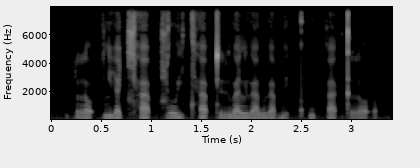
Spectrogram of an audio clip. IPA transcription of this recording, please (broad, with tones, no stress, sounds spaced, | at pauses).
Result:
p r ɔ˨˩ ʔ k l i˩˦ a̯ t͡ɕʰ a˨˩ p̚ t͡ɕ oː˩˦ j tʰ a˦˥ p̚ t r u˧ a̯ l ɯ˨˩ a̯ w ɯ˨˩ a̯ b e˨˩ k̚ pʰ u˦˥ k̚ ʔ a˨˩ k̚ t r ɔ˨˩ ʔ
